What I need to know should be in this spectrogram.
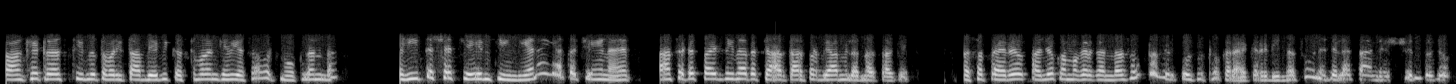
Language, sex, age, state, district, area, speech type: Sindhi, female, 45-60, Uttar Pradesh, Lucknow, rural, conversation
